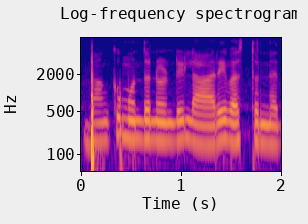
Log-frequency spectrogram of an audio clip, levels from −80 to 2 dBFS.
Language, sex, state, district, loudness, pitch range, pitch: Telugu, female, Telangana, Komaram Bheem, -25 LUFS, 155-175 Hz, 165 Hz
